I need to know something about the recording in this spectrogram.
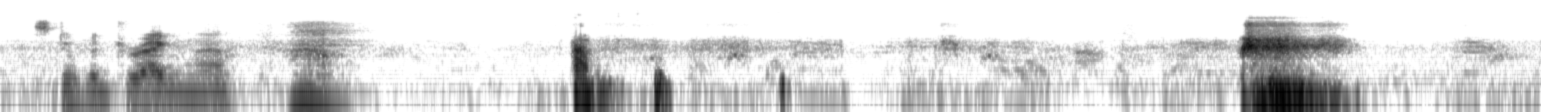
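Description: Weapons clash and magic blasts crackle in a fight.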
